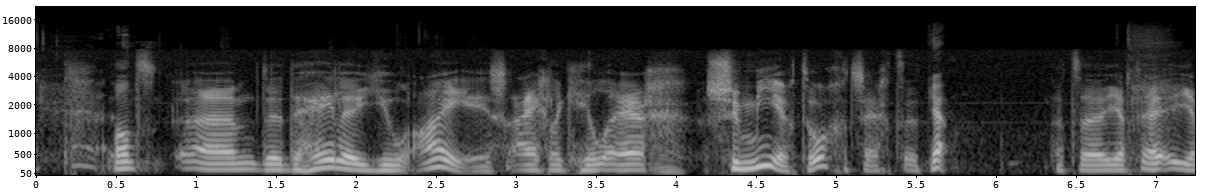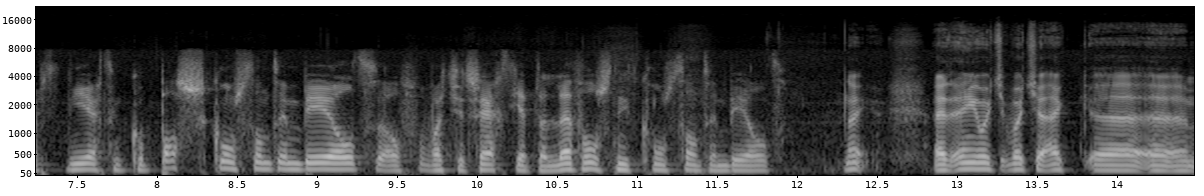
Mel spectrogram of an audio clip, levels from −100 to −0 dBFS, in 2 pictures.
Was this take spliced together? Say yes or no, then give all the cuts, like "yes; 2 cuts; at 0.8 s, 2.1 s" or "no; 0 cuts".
no; 0 cuts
